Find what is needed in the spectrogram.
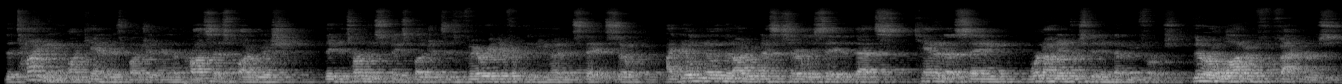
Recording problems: room echo; strong; dies away in 1.3 s
off-mic speech; far

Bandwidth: 14.5 kHz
